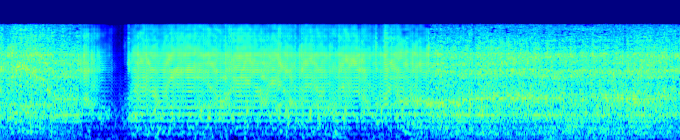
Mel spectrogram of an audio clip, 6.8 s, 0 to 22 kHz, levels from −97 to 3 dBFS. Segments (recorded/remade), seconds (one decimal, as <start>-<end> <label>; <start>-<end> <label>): 0.0-0.8 recorded; 0.8-4.3 remade; 4.3-6.8 recorded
